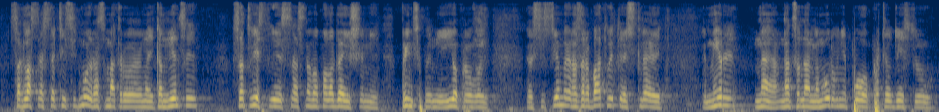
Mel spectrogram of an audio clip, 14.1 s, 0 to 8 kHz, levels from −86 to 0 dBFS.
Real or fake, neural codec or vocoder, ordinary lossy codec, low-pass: fake; codec, 44.1 kHz, 3.4 kbps, Pupu-Codec; none; 7.2 kHz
